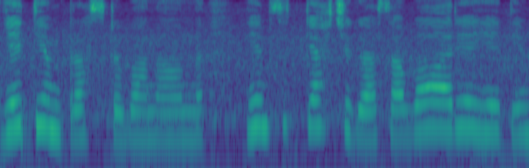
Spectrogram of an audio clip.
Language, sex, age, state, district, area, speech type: Kashmiri, female, 18-30, Jammu and Kashmir, Ganderbal, rural, spontaneous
